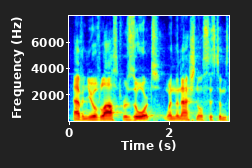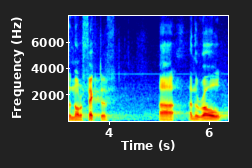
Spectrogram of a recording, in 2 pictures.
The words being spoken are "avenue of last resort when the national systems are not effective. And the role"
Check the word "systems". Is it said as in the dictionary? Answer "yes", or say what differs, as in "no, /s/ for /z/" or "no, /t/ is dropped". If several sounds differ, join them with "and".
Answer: yes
